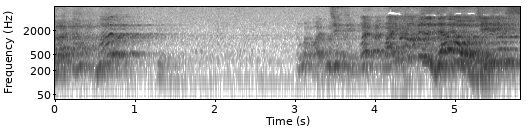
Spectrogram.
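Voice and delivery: slow, baffled, halting, bewildered stammering. Retelling Peter's reaction to being called Satan: imitating Peter, bewildered. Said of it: "Can you imagine how weird that sounded to Peter? Peter's like".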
